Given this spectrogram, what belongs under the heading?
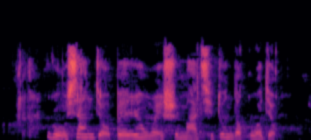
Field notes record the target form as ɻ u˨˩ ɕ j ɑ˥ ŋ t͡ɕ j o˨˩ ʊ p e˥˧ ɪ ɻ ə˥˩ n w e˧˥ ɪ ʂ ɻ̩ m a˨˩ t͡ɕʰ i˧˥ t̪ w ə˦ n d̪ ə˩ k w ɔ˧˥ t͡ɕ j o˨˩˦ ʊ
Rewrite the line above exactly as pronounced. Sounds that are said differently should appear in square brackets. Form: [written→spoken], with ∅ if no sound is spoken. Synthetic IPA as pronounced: ɻ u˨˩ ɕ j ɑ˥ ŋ t͡ɕ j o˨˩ ʊ p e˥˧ ɪ ɻ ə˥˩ n w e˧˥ ɪ ʂ ɻ̩ m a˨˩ t͡ɕʰ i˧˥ t̪ w [ə˦→ə˥˩] n d̪ ə˩ k w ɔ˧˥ t͡ɕ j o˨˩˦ ʊ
